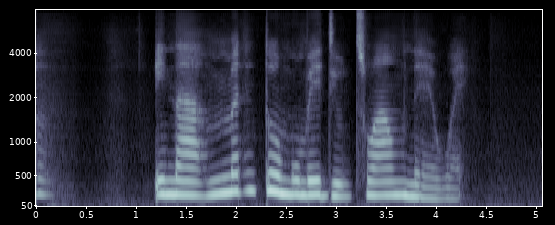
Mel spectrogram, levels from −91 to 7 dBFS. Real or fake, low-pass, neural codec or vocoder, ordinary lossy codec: fake; none; codec, 16 kHz, about 1 kbps, DyCAST, with the encoder's durations; none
